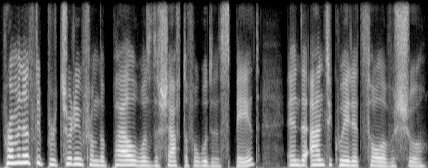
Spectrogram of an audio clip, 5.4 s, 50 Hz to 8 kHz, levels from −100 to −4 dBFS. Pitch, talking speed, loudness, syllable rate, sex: 210 Hz, 215 wpm, -18 LUFS, 5.9 syllables/s, female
